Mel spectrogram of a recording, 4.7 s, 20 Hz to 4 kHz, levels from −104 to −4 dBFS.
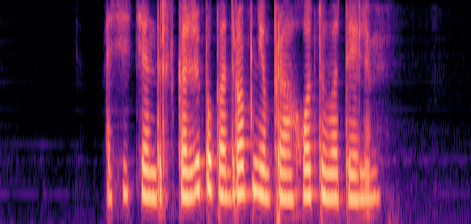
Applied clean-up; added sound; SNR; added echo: neural mask model DeepFilterNet 3.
